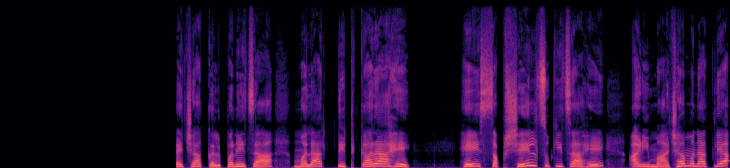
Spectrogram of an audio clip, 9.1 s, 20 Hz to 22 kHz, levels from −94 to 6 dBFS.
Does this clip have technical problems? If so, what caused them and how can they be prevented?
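Yes, there's an audio dropout to silence right from the start: the clip is dead silence, with no room tone at all, until about 2.2 s, when speech comes in mid-flow with "कल्पनेचा मला तिटकारा आहे". Likely the input was lost or muted while recording continued. Check connections and mute states, and monitor input levels before rolling.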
